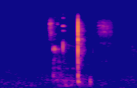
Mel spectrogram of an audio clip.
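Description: A few short clicks of a computer mouse, the sharpest about a second in.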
